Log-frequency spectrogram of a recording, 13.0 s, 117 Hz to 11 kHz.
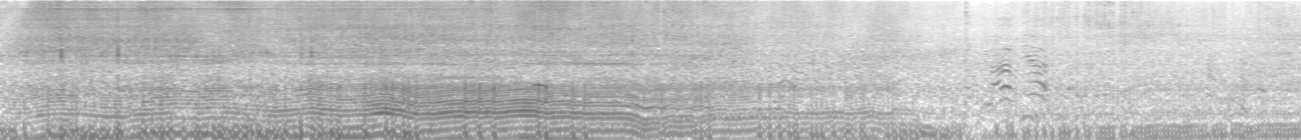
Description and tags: motorcycle throaty pull away medium speed smooth Gaza 2016
away, motorcycle, pull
